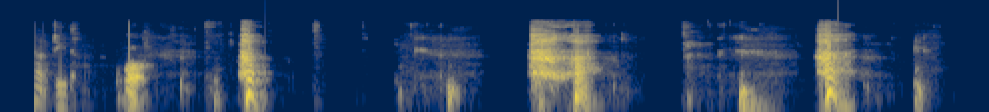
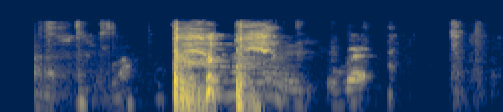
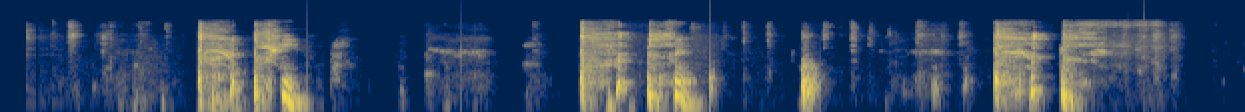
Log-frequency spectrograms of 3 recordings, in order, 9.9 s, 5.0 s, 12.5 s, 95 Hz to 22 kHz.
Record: {"exhalation_length": "9.9 s", "exhalation_amplitude": 29346, "exhalation_signal_mean_std_ratio": 0.27, "cough_length": "5.0 s", "cough_amplitude": 29425, "cough_signal_mean_std_ratio": 0.29, "three_cough_length": "12.5 s", "three_cough_amplitude": 30052, "three_cough_signal_mean_std_ratio": 0.34, "survey_phase": "beta (2021-08-13 to 2022-03-07)", "age": "45-64", "gender": "Female", "wearing_mask": "No", "symptom_runny_or_blocked_nose": true, "symptom_shortness_of_breath": true, "symptom_onset": "9 days", "smoker_status": "Current smoker (1 to 10 cigarettes per day)", "respiratory_condition_asthma": true, "respiratory_condition_other": false, "recruitment_source": "REACT", "submission_delay": "1 day", "covid_test_result": "Negative", "covid_test_method": "RT-qPCR", "influenza_a_test_result": "Negative", "influenza_b_test_result": "Negative"}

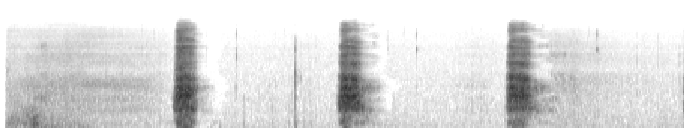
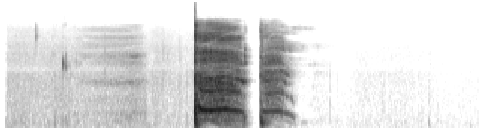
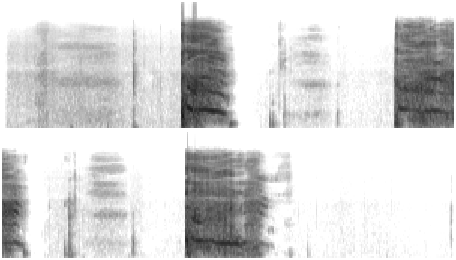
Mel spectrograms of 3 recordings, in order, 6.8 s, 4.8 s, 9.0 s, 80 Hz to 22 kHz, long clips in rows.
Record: {"exhalation_length": "6.8 s", "exhalation_amplitude": 12232, "exhalation_signal_mean_std_ratio": 0.26, "cough_length": "4.8 s", "cough_amplitude": 32768, "cough_signal_mean_std_ratio": 0.28, "three_cough_length": "9.0 s", "three_cough_amplitude": 32767, "three_cough_signal_mean_std_ratio": 0.35, "survey_phase": "beta (2021-08-13 to 2022-03-07)", "age": "65+", "gender": "Female", "wearing_mask": "No", "symptom_cough_any": true, "symptom_onset": "14 days", "smoker_status": "Ex-smoker", "respiratory_condition_asthma": false, "respiratory_condition_other": false, "recruitment_source": "Test and Trace", "submission_delay": "1 day", "covid_test_result": "Positive", "covid_test_method": "RT-qPCR", "covid_ct_value": 19.9, "covid_ct_gene": "ORF1ab gene"}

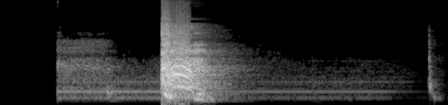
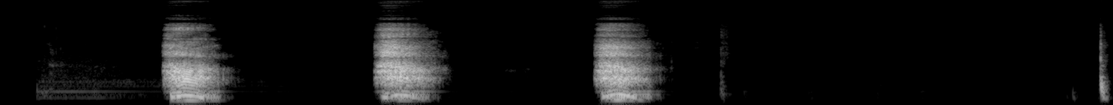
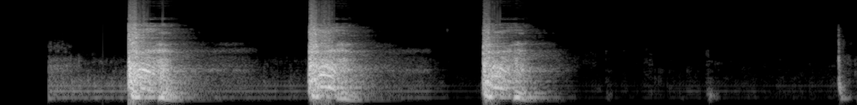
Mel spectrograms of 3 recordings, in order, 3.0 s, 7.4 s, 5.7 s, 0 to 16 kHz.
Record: {"cough_length": "3.0 s", "cough_amplitude": 32768, "cough_signal_mean_std_ratio": 0.29, "exhalation_length": "7.4 s", "exhalation_amplitude": 32768, "exhalation_signal_mean_std_ratio": 0.27, "three_cough_length": "5.7 s", "three_cough_amplitude": 32768, "three_cough_signal_mean_std_ratio": 0.32, "survey_phase": "beta (2021-08-13 to 2022-03-07)", "age": "45-64", "gender": "Male", "wearing_mask": "No", "symptom_cough_any": true, "symptom_sore_throat": true, "symptom_headache": true, "symptom_onset": "5 days", "smoker_status": "Current smoker (1 to 10 cigarettes per day)", "respiratory_condition_asthma": false, "respiratory_condition_other": false, "recruitment_source": "Test and Trace", "submission_delay": "2 days", "covid_test_result": "Positive", "covid_test_method": "ePCR"}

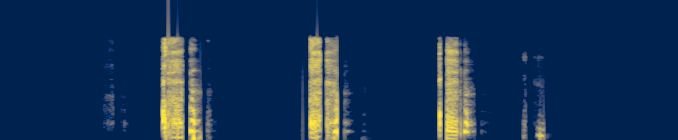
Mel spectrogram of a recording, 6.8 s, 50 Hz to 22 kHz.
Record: {"three_cough_length": "6.8 s", "three_cough_amplitude": 28096, "three_cough_signal_mean_std_ratio": 0.23, "survey_phase": "beta (2021-08-13 to 2022-03-07)", "age": "18-44", "gender": "Female", "wearing_mask": "No", "symptom_none": true, "smoker_status": "Ex-smoker", "respiratory_condition_asthma": false, "respiratory_condition_other": false, "recruitment_source": "REACT", "submission_delay": "3 days", "covid_test_result": "Negative", "covid_test_method": "RT-qPCR", "influenza_a_test_result": "Negative", "influenza_b_test_result": "Negative"}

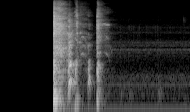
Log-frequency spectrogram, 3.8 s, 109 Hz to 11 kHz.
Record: {"cough_length": "3.8 s", "cough_amplitude": 26028, "cough_signal_mean_std_ratio": 0.28, "survey_phase": "beta (2021-08-13 to 2022-03-07)", "age": "65+", "gender": "Female", "wearing_mask": "No", "symptom_none": true, "smoker_status": "Never smoked", "respiratory_condition_asthma": false, "respiratory_condition_other": false, "recruitment_source": "REACT", "submission_delay": "3 days", "covid_test_result": "Negative", "covid_test_method": "RT-qPCR"}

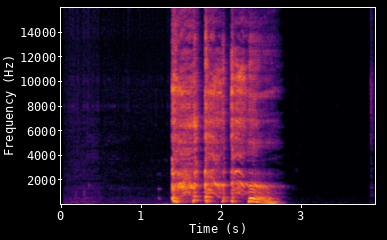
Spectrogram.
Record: {"cough_length": "3.9 s", "cough_amplitude": 32768, "cough_signal_mean_std_ratio": 0.46, "survey_phase": "beta (2021-08-13 to 2022-03-07)", "age": "18-44", "gender": "Male", "wearing_mask": "No", "symptom_none": true, "smoker_status": "Never smoked", "respiratory_condition_asthma": true, "respiratory_condition_other": false, "recruitment_source": "REACT", "submission_delay": "12 days", "covid_test_result": "Negative", "covid_test_method": "RT-qPCR", "influenza_a_test_result": "Negative", "influenza_b_test_result": "Negative"}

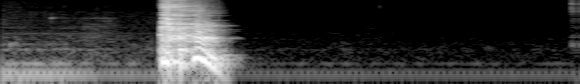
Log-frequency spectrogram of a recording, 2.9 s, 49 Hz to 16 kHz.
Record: {"cough_length": "2.9 s", "cough_amplitude": 32768, "cough_signal_mean_std_ratio": 0.27, "survey_phase": "alpha (2021-03-01 to 2021-08-12)", "age": "45-64", "gender": "Male", "wearing_mask": "No", "symptom_none": true, "smoker_status": "Never smoked", "respiratory_condition_asthma": false, "respiratory_condition_other": false, "recruitment_source": "REACT", "submission_delay": "1 day", "covid_test_result": "Negative", "covid_test_method": "RT-qPCR"}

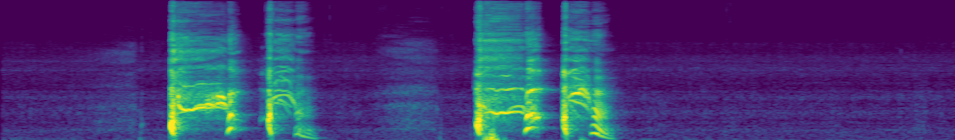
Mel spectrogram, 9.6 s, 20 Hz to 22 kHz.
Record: {"cough_length": "9.6 s", "cough_amplitude": 30249, "cough_signal_mean_std_ratio": 0.34, "survey_phase": "beta (2021-08-13 to 2022-03-07)", "age": "45-64", "gender": "Male", "wearing_mask": "No", "symptom_none": true, "smoker_status": "Never smoked", "respiratory_condition_asthma": false, "respiratory_condition_other": false, "recruitment_source": "REACT", "submission_delay": "10 days", "covid_test_result": "Negative", "covid_test_method": "RT-qPCR"}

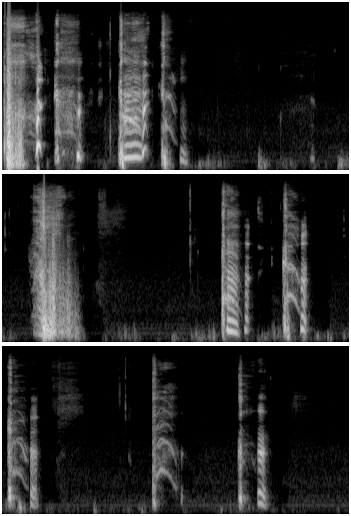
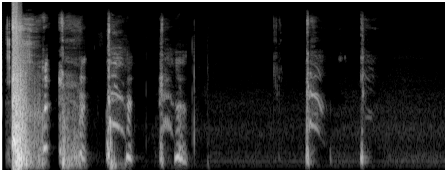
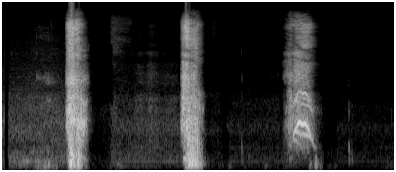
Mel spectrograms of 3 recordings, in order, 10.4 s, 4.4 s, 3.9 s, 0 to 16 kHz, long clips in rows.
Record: {"three_cough_length": "10.4 s", "three_cough_amplitude": 32768, "three_cough_signal_mean_std_ratio": 0.28, "cough_length": "4.4 s", "cough_amplitude": 32768, "cough_signal_mean_std_ratio": 0.24, "exhalation_length": "3.9 s", "exhalation_amplitude": 32768, "exhalation_signal_mean_std_ratio": 0.31, "survey_phase": "beta (2021-08-13 to 2022-03-07)", "age": "18-44", "gender": "Female", "wearing_mask": "No", "symptom_none": true, "smoker_status": "Never smoked", "respiratory_condition_asthma": false, "respiratory_condition_other": false, "recruitment_source": "REACT", "submission_delay": "3 days", "covid_test_result": "Negative", "covid_test_method": "RT-qPCR", "influenza_a_test_result": "Negative", "influenza_b_test_result": "Negative"}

